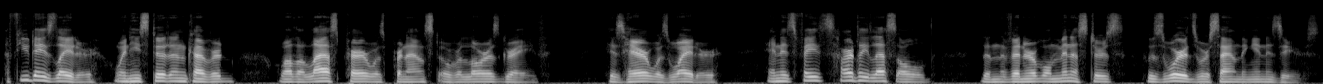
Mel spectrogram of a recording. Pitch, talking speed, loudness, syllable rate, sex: 130 Hz, 170 wpm, -20 LUFS, 5.3 syllables/s, male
